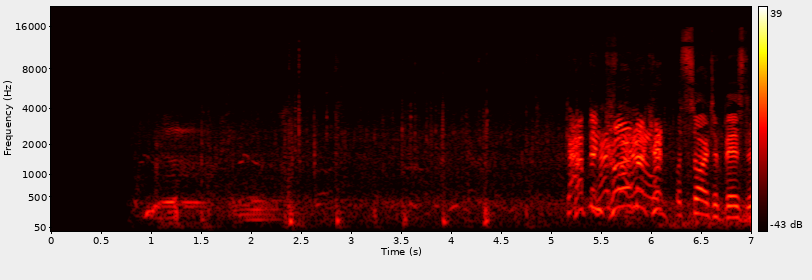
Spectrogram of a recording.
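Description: Boots thud on a wooden deck as a man runs.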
